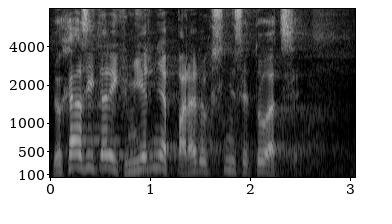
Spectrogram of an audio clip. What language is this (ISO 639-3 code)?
ces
